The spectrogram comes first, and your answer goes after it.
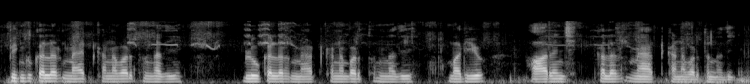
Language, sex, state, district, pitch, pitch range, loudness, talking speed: Telugu, male, Telangana, Mahabubabad, 130 Hz, 125-135 Hz, -18 LUFS, 105 wpm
